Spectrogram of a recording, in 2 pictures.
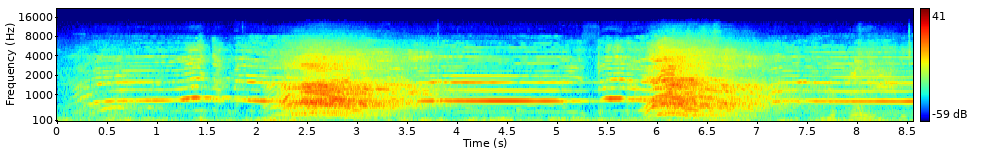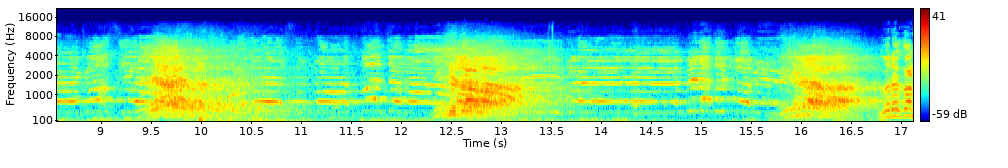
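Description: A large crowd at a Milad-un-Nabi religious gathering chants takbir in loud, rhythmic surges, about five swelling shouts spaced a few seconds apart, with voices sustaining between bursts.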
